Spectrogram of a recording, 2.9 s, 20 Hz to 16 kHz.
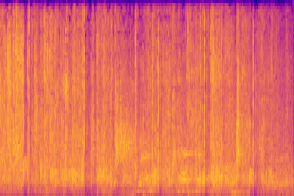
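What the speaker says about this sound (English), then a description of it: "So on the count of 3, I want us all to clap at the same exact time." A conference audience claps together on cue, producing a sustained, loud, dense burst of applause from many hands in a large room, with a voice speaking over it.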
